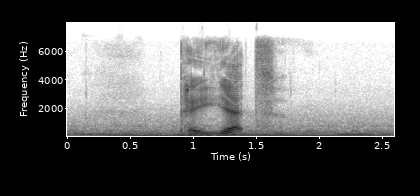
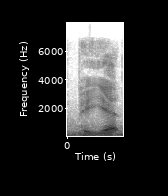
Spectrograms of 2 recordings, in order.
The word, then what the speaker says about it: Payette: off-track too far here pay yet river okay good deal I like to definitely pronounce that stuff correctly and every every region of the country has their own little their own little vernaculars there so the South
